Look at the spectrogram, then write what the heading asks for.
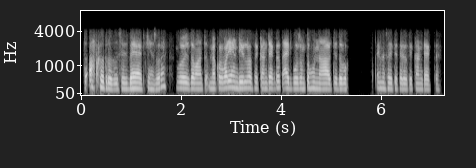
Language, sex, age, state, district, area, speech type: Kashmiri, male, 30-45, Jammu and Kashmir, Ganderbal, urban, conversation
